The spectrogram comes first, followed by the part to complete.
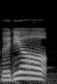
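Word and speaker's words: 無料: 그 대표적인 예가 바로 무료가 無料、 있습니다. 다만 엄밀히는 料、 가장은인 료로 발음돼서 약간 한국어보다 길게 발음해 주어야 합니다.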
